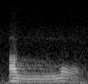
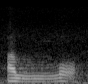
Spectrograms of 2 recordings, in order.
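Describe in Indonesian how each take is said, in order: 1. Bunyi L dibaca tebal dan penuh. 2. Bunyi L dibaca tebal dan penuh.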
